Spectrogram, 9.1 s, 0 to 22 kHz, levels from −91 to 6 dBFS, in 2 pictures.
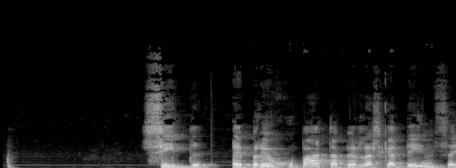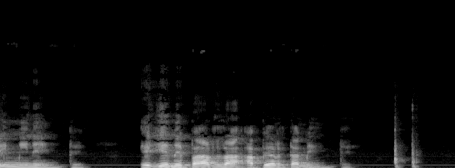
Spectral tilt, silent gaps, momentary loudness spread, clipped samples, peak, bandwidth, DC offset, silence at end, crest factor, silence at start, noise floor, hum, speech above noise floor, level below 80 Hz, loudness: -6 dB/octave; none; 21 LU; under 0.1%; 0 dBFS; 11.5 kHz; under 0.1%; 0.4 s; 16 dB; 0.05 s; -65 dBFS; none; 49 dB; -52 dBFS; -16 LUFS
